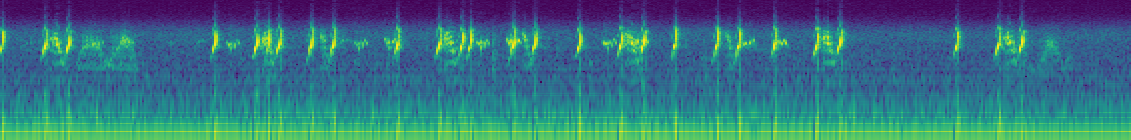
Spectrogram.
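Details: Lure call of a common quail for hunting: busy, overlapping series of clipped, liquid triple notes, roughly one phrase per second, fading to a final pair of phrases.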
